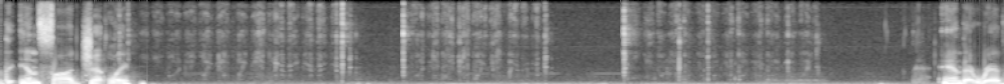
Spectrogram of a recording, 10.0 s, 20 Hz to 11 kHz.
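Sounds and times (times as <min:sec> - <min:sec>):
blade rubbed on sharpening stone: 0:01.4 - 0:05.6, 0:06.2 - 0:08.3.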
